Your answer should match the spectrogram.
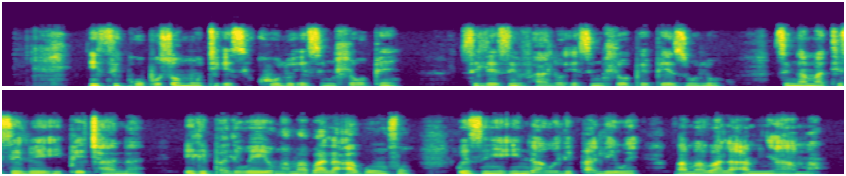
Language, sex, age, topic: North Ndebele, male, 50+, health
